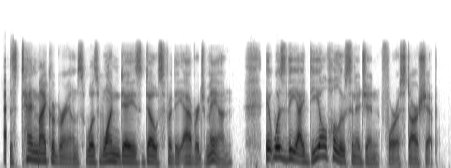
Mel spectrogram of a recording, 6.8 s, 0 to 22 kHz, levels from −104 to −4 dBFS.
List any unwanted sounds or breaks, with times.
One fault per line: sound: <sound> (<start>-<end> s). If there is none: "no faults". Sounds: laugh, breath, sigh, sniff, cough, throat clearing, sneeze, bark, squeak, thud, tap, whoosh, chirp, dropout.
sound: dropout (0.1-0.1 s)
